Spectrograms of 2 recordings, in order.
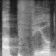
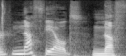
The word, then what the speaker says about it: Nuffield: What is an upfield scholar? Nuffield. Upfield. That's okay. Good. It means I need to improve my pronunciation.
